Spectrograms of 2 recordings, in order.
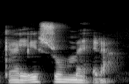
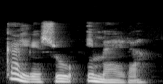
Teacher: Some people will say καλή σου μέρα. They drop the first E, the first vowel of the word ημέρα.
